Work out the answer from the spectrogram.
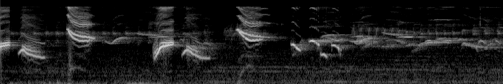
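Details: Oriental magpie-robin, a contest songbird, singing vigorously: three loud, sweeping downslurred whistles about a second apart, followed by a tumbling warble of quieter whistled notes.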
